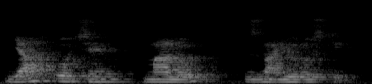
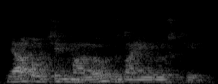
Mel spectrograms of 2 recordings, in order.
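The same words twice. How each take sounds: First: "Я очень мало ... знаю русский" slowed, with a pause midway; slow phrase demonstration. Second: Said in the usual way. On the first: Shown as a demonstration. Teacher showing how to say I speak very little Russian, slow and broken up. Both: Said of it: "you would say".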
